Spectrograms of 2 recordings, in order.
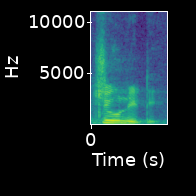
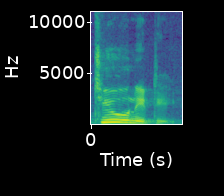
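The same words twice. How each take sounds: First: It begins with a ch sound. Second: It begins with a plain t sound. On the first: The speaker calls it wrong. "not tunity" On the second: The speaker calls it right. "There is no cha sound. It is tunity"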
